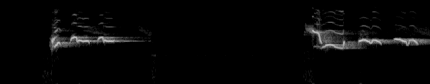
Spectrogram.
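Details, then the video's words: Orange-headed thrush, female and male, singing for use as a lure: two clear whistled phrases with wavering, warbled notes, the second more varied, quiet background. "SUARA ANIS MERAH BETINA VS ANIS MERAH JANTAN NGEPLONG || PANCINGAN ANIS MERAH MACET"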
